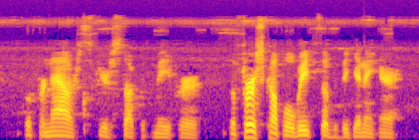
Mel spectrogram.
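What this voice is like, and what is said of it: Out of breath, panting speech. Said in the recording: “I'm out of breath, too. I'm a mess, guys. Jeez. Just walking.”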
